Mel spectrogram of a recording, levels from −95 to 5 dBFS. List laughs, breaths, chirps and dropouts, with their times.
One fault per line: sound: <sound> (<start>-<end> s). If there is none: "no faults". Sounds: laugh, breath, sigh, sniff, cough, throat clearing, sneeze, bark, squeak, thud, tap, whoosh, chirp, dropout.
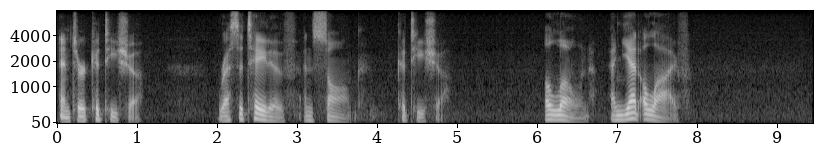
no faults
